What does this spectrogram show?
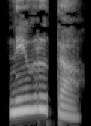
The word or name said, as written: ನಿವೃತ್ತ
